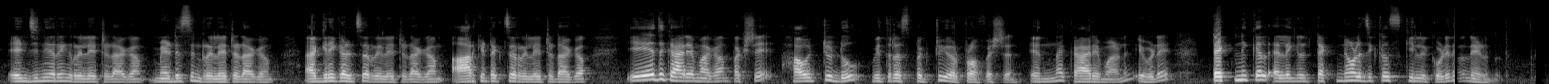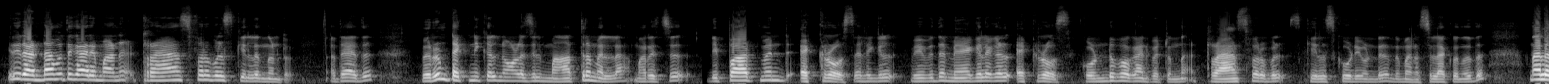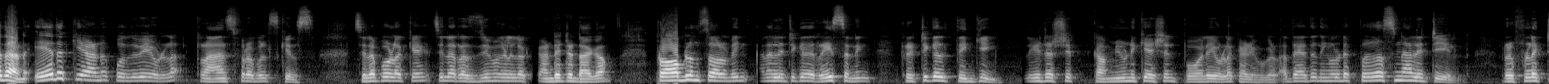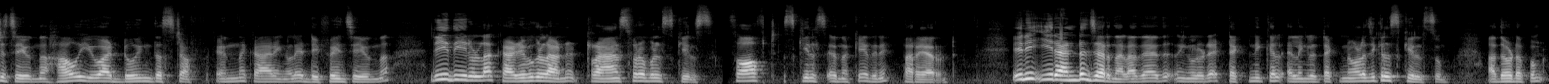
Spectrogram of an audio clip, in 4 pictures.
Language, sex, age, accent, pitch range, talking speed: Malayalam, male, 30-49, native, 135-175 Hz, 105 wpm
